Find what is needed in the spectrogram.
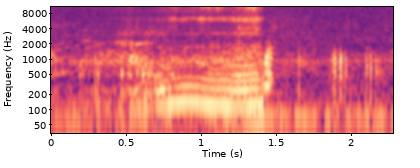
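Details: Partially deaf pug, sleeping on a bed, snoring: a low, rumbling snore with a rising groan-like tone, then quieter breathing noises.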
